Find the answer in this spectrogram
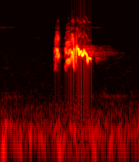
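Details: One young sooty-headed bulbul from the forest, luring wild bulbuls, utters a lone rich warbling chirp that slurs downward, clean and close with little background.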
